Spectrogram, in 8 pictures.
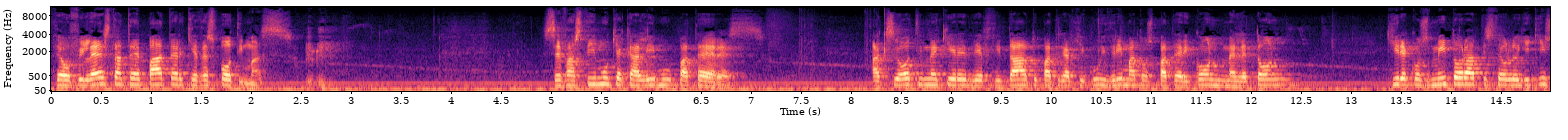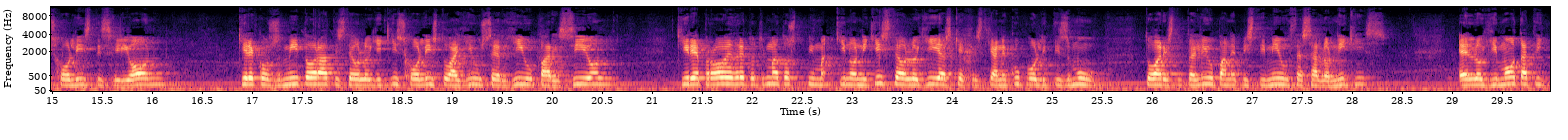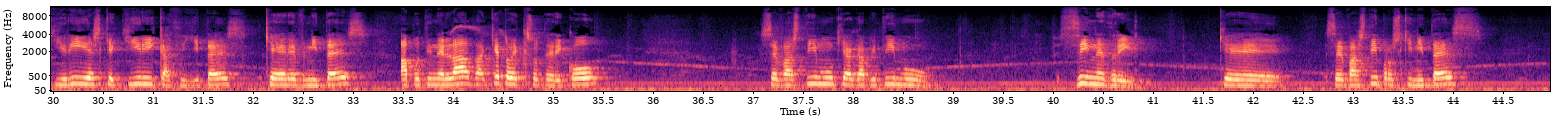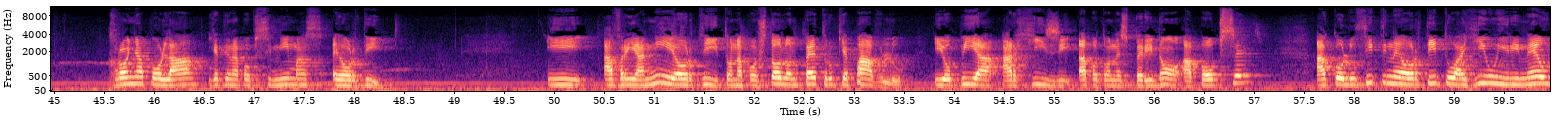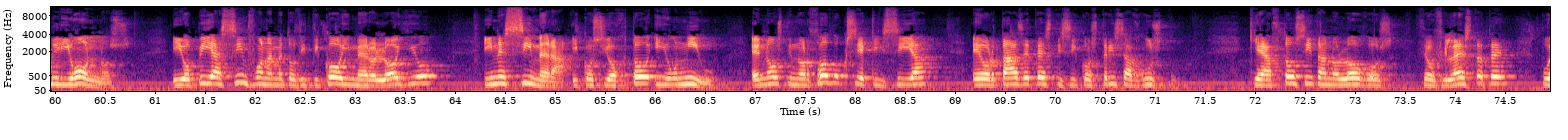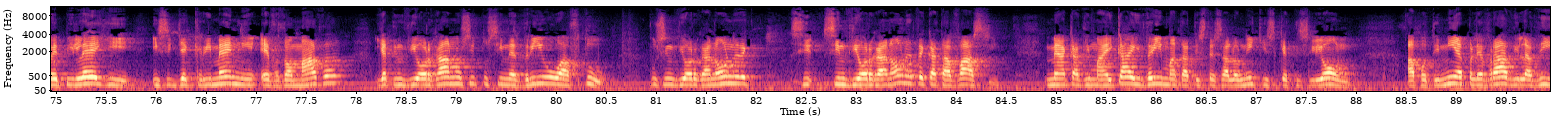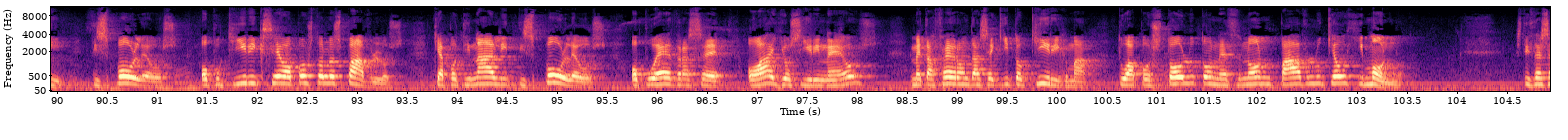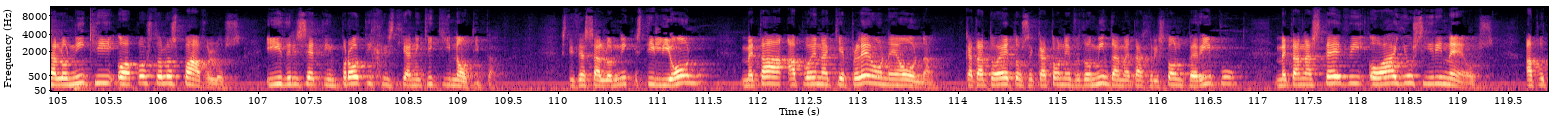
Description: Μέγας Πανηγυρικός Εσπερινός του Αποστόλου Παύλου στην Ιερά Πατριαρχική και Σταυροπηγιακή Μονή Βλατάδων - Ορθοδοξία News Agency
